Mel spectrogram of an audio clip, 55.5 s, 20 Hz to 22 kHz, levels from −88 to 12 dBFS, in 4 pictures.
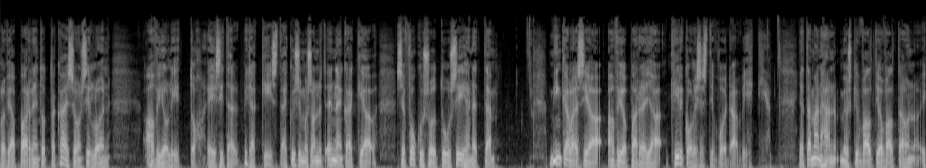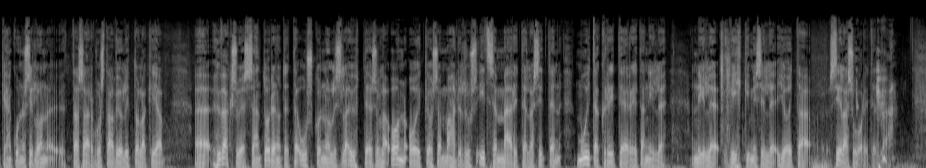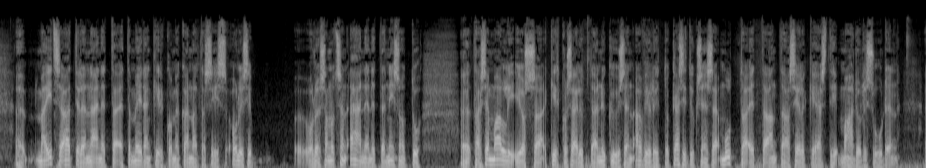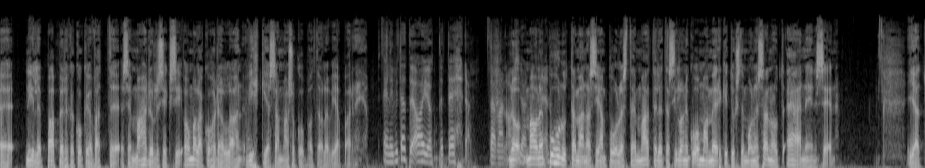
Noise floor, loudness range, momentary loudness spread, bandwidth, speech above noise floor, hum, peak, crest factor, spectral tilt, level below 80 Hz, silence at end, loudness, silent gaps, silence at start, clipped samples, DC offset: -47 dBFS; 3 LU; 9 LU; 14.5 kHz; 27 dB; none; 0 dBFS; 20 dB; -4 dB/octave; -38 dBFS; 0.05 s; -20 LUFS; none; 0 s; under 0.1%; under 0.1%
